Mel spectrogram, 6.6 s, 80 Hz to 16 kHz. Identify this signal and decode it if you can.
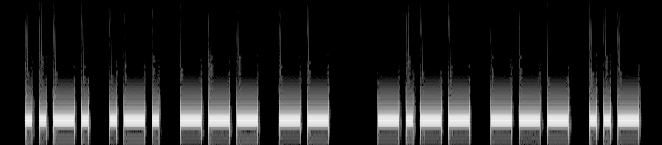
Morse code, heard as a keyed tone, about 17 wpm, 700 Hz. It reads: FROM YOU
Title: Sentences from Top 1000 Words - Review Part 4 - 17wpm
